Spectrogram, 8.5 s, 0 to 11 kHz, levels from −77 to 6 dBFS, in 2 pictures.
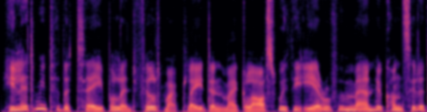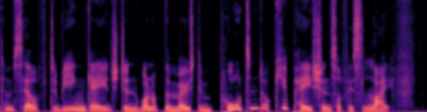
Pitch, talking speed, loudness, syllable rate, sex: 235 Hz, 245 wpm, -18 LUFS, 6.0 syllables/s, female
